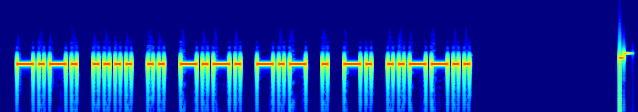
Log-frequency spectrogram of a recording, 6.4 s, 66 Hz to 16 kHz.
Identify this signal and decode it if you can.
Morse code, heard as a keyed tone, about 22 wpm, 700 Hz. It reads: CHICKEN?
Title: Sentences from Top 1000 Words - Review Part 5 - 22wpm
